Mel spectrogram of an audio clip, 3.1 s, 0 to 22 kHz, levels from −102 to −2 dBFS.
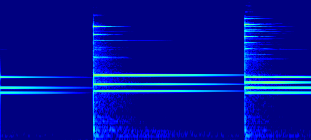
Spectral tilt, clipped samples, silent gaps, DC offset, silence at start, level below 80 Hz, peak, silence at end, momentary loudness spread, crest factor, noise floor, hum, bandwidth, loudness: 3.5 dB/octave; under 0.1%; none; under 0.1%; 0 s; under -90 dBFS; -34 dBFS; 0 s; 17 LU; 20 dB; -75 dBFS; none; 15 kHz; -48 LUFS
